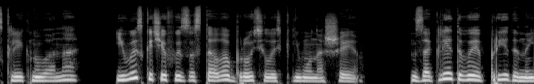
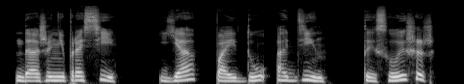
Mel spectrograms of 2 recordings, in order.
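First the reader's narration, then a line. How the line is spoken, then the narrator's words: Indignant, stern. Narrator (Russian): возмутился строго добавил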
